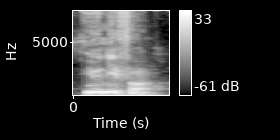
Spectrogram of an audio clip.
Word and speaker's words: uniform: Uniform. When we have that I sound between two consonants, we use an I sound. So not uni, but uni. Uniform.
